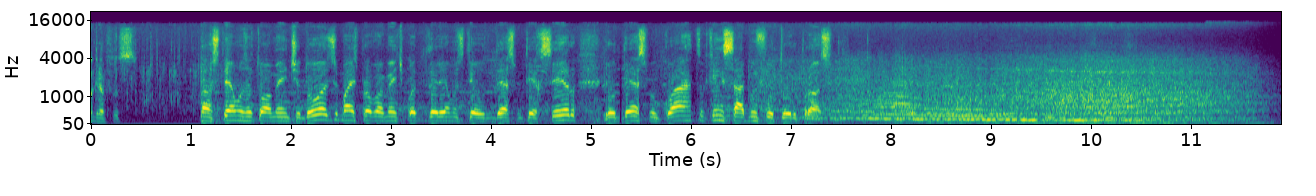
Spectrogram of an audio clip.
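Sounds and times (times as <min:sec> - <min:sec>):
propeller aircraft droning past: 0:01.2 - 0:11.9.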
